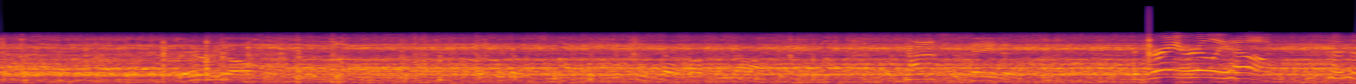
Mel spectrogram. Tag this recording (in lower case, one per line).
speech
